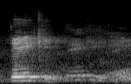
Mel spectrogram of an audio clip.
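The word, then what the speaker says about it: Dakai: On to our next presenter, though it's spelled D A K A I. Say it with me as it was one of the most mispronounced names in all of NEPA. DIY DIY.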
